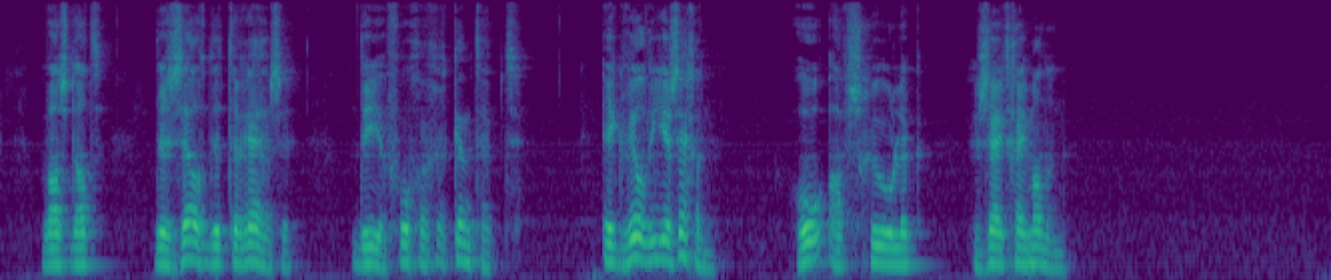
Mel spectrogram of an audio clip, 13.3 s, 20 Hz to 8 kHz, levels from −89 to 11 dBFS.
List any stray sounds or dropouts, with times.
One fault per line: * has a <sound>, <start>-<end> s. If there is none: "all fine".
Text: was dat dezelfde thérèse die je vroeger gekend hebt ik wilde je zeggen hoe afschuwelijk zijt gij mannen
all fine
